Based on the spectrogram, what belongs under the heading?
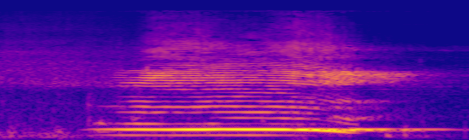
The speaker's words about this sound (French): Donc euh, c'est un, un mégaptère qu'on appelle aussi baleine à bosse. Et, euh, et ces baleines sont connues pour leur chant. Les mâles chantent en période de reproduction. Et donc ça va du très grave au médium, aux, aigus, même,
